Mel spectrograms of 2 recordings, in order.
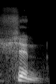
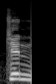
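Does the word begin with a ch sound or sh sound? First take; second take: sh; ch. First: The word begins with a sh sound. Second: The word begins with a ch sound. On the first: The speaker calls it right. "उच्चारण है शिन" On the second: The speaker calls it wrong. "याद रखिए चिन नहीं है"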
